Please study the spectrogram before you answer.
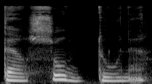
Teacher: سود ہیوی اور دال لائٹ، اور دال پر شدہ ہے تو دال کو اسٹرانگ پڑھیں گے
